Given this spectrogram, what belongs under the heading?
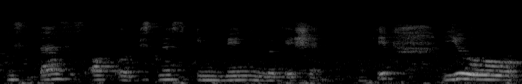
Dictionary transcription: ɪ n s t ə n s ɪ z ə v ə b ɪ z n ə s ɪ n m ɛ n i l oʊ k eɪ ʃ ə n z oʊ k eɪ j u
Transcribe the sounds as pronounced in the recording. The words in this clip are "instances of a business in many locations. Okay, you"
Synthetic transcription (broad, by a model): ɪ n s t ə n s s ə f ə b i s n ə s ɪ n m ɛ n i l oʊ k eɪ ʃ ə n oʊ k eɪ j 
